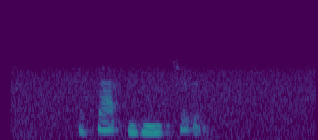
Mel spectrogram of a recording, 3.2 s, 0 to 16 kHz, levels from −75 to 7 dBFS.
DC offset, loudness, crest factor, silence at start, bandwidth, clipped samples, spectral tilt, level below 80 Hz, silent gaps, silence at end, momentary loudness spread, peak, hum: under 0.1%; -45 LUFS; 18 dB; 0.1 s; 4 kHz; under 0.1%; -6.5 dB/octave; -76 dBFS; none; 0 s; 16 LU; -30 dBFS; none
